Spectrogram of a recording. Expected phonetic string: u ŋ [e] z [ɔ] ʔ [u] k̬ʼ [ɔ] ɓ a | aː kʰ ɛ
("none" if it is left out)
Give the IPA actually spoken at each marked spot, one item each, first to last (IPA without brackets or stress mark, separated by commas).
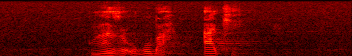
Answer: a, ɔ, u, u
